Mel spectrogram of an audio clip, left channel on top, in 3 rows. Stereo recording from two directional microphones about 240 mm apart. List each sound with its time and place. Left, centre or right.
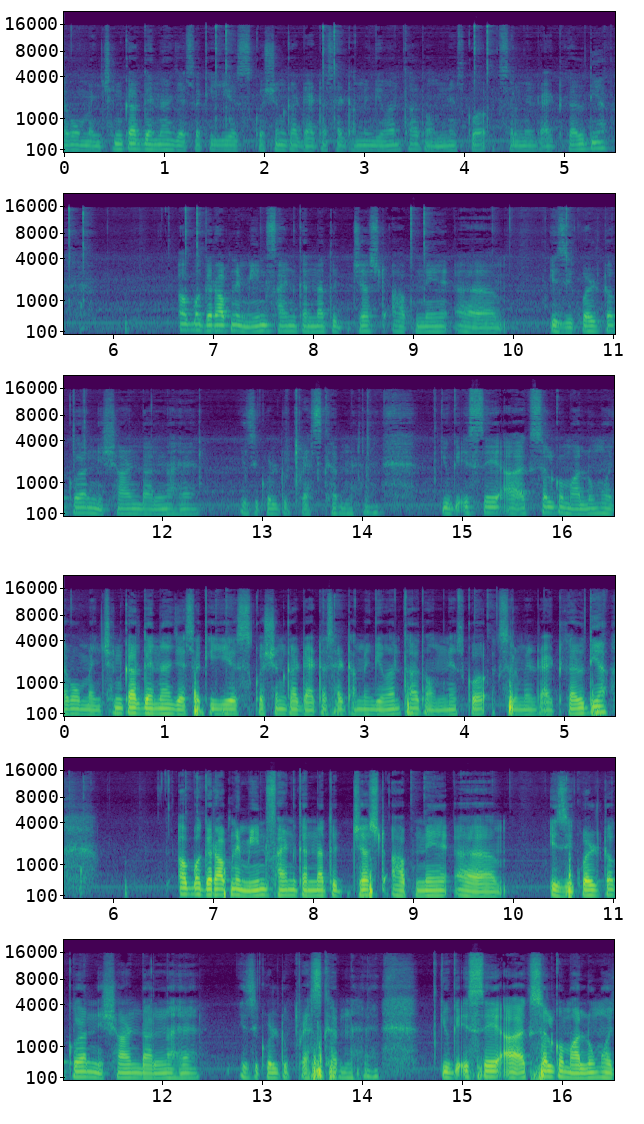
0.0 s speech: right
6.7 s speech: right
